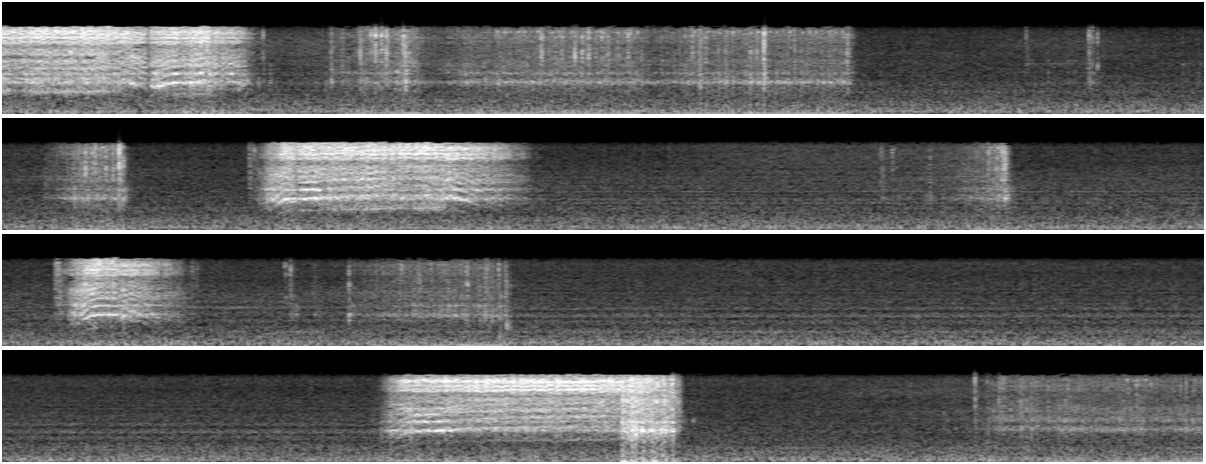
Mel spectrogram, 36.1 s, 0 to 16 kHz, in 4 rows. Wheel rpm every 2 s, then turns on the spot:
110, 10, 20, 0, 0, 60, 40, 0, 0, 20, 10, 0, 0, 0, 10, 130, 10, 20.
2-6 20-22 34-36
